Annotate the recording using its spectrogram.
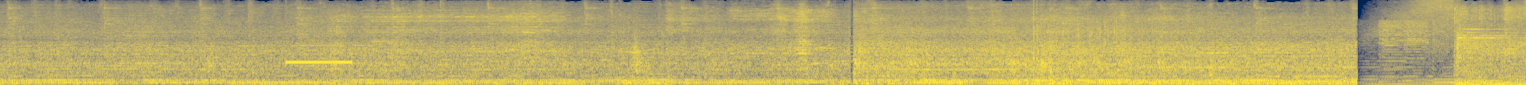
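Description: Large wheel loader's diesel engine running steadily under load, with a single short beep about three seconds in.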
